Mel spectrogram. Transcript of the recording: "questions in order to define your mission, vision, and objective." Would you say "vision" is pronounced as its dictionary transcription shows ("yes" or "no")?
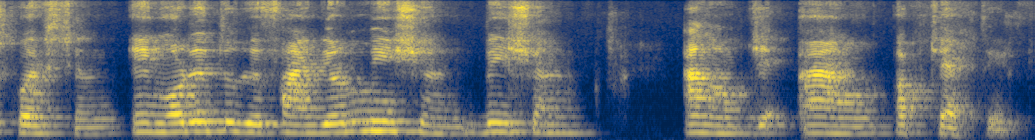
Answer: no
